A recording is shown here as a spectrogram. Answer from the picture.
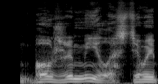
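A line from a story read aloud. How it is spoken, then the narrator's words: Moaning. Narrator (Russian): простонал Бьорн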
